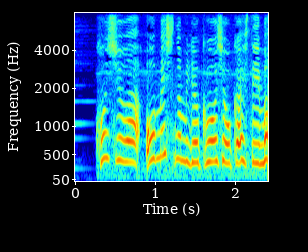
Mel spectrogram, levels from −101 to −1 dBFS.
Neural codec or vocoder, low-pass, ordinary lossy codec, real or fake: none; none; none; real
